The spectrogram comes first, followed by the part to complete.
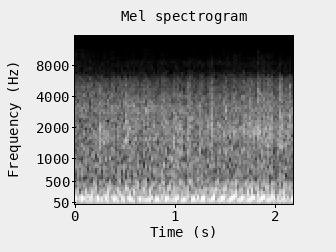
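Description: Harley-Davidson Fat Bob 114's V-twin engine through Rinehart slip-on exhausts, running steadily at cruising speed, with wind and road noise on the helmet-mounted microphone.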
